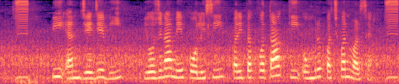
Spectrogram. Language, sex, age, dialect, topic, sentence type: Hindi, female, 41-45, Hindustani Malvi Khadi Boli, banking, statement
